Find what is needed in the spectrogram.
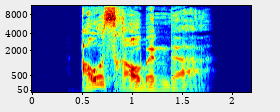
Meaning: inflection of ausraubend: 1. strong/mixed nominative masculine singular 2. strong genitive/dative feminine singular 3. strong genitive plural
- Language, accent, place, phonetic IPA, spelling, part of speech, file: German, Germany, Berlin, [ˈaʊ̯sˌʁaʊ̯bn̩dɐ], ausraubender, adjective, De-ausraubender.ogg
